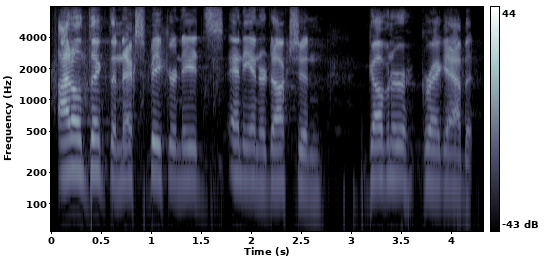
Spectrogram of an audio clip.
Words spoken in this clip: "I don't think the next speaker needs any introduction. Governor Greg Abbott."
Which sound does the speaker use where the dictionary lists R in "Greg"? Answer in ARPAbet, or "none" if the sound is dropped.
R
